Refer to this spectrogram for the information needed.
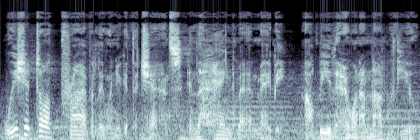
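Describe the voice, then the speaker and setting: A roguish dwarf from a fantasy video game, with a low voice that moves around expressively. He is a wry, confident persuader, talking over prominent music. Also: very animated, moderate pace, creaky, heavily acted. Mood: wry, teasing. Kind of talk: video game dialogue acting.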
